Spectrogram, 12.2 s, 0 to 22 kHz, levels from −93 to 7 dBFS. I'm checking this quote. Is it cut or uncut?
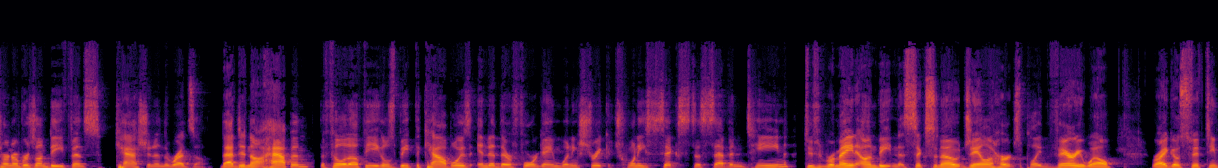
cut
